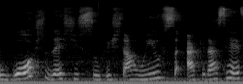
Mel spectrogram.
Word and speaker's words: gosto: Eu gosto de frutas cítricas. Também é homógrafa. Se escreve da mesma forma, só que a pronúncia de o gosto e eu gosto é de forma diferente, né?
